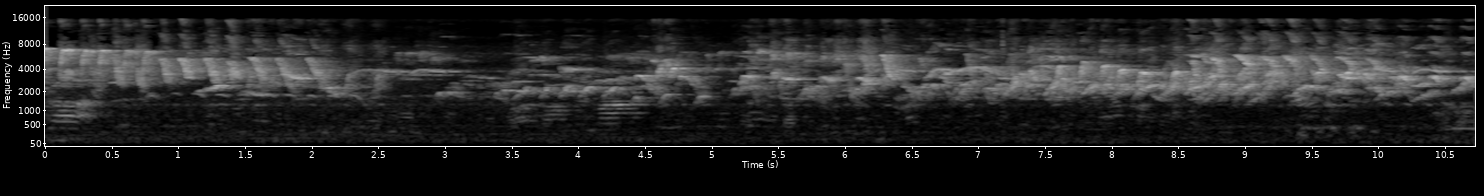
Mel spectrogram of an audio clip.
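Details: Greater green leafbird singing at a songbird contest in Banten on Sunday, 11 February 2024: a continuous, rapid, varied warbling of whistled and chattering phrases, with other contest birds and a crowd murmuring in the background.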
